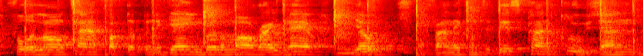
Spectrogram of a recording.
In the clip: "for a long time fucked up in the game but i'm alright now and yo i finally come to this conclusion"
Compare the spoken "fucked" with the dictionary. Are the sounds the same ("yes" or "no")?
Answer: yes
